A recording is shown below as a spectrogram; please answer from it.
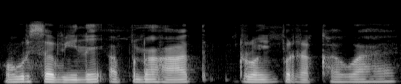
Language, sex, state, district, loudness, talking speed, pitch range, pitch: Hindi, male, Uttar Pradesh, Saharanpur, -20 LUFS, 150 wpm, 115-120 Hz, 115 Hz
